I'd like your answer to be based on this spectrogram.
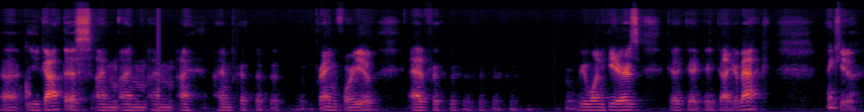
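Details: Adult man, a speech-language pathologist, with developmental stuttering, speaking spontaneously in a livestream; word repetitions audible; finding: stuttering.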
